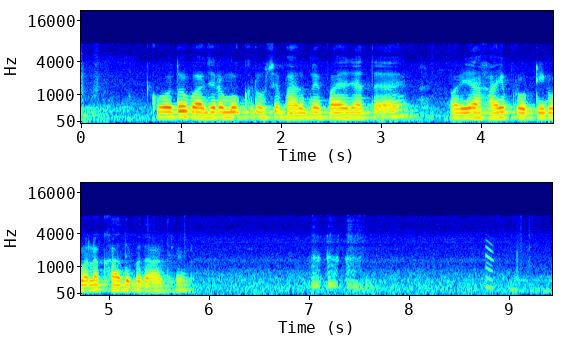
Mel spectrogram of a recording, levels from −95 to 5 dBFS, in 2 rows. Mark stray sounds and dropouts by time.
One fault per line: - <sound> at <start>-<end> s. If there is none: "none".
- throat clearing at 7.0-7.7 s
- chirp at 8.8-8.9 s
